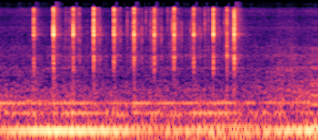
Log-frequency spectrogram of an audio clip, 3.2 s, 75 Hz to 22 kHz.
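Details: New PCV valve for a 2015 Subaru Outback, replacing the old one after over 250,000 miles, shaken by hand: crisp light ticks, about a dozen in quick uneven succession; the plunger moves freely, healthy.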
